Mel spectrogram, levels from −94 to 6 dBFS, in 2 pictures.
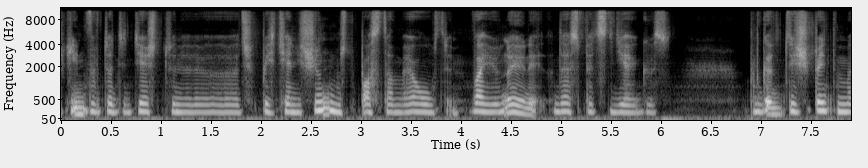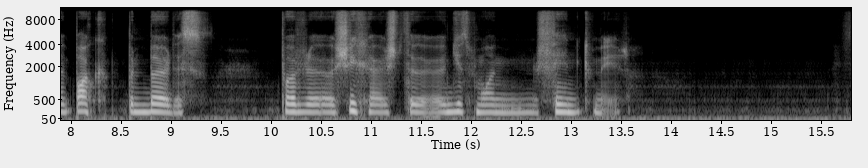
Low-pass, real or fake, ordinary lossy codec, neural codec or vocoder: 9.9 kHz; fake; none; autoencoder, 22.05 kHz, a latent of 192 numbers a frame, VITS, trained on many speakers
